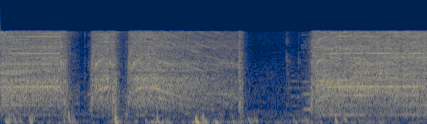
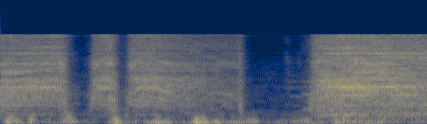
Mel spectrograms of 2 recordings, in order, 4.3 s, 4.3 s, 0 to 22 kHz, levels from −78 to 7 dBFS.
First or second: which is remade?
second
